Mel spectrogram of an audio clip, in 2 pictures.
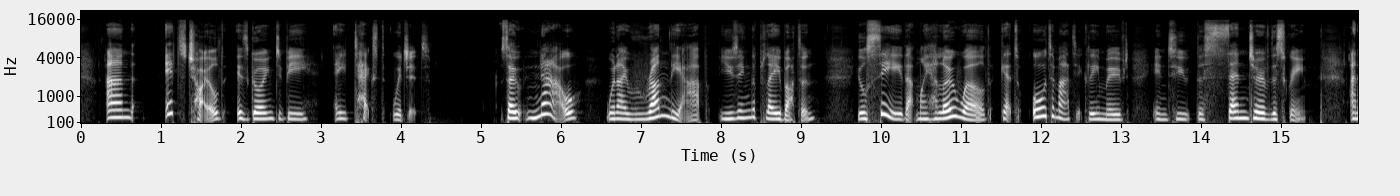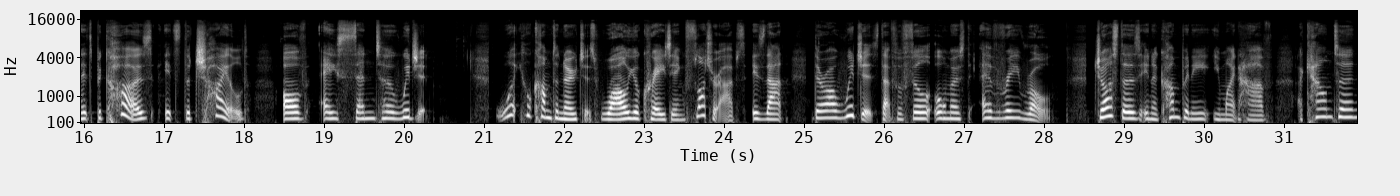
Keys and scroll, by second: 1.7 super+x, 3.2 super+v, 7.3 ctrl+r.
